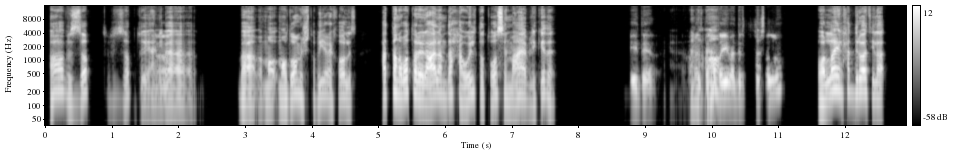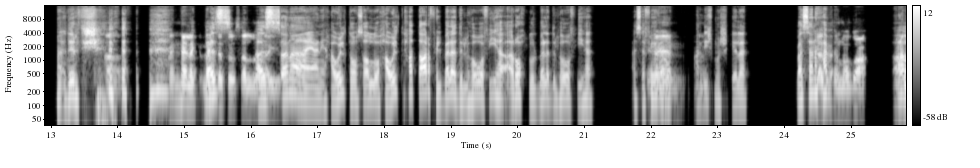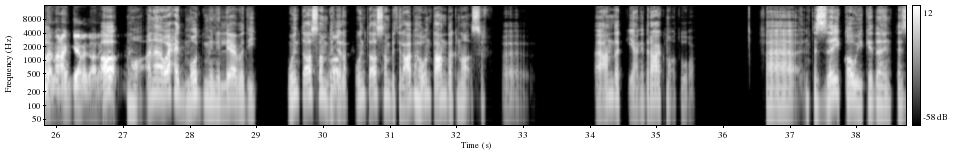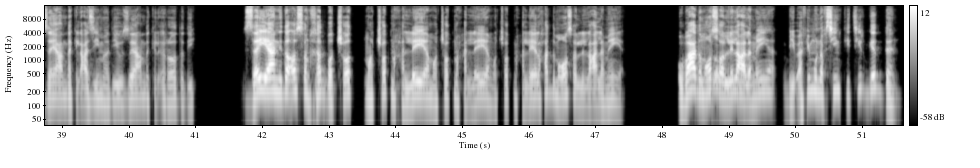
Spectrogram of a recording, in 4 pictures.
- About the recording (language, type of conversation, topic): Arabic, podcast, إيه أحلى ذكرى عندك مرتبطة بهواية بتحبّها؟
- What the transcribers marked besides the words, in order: laugh; laughing while speaking: "أتمنّى لك"; tapping; unintelligible speech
